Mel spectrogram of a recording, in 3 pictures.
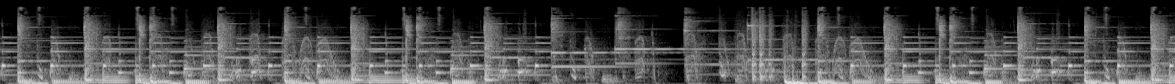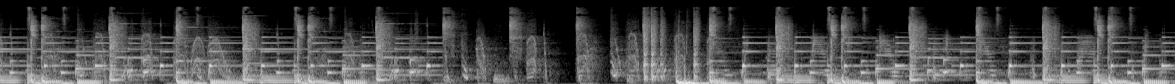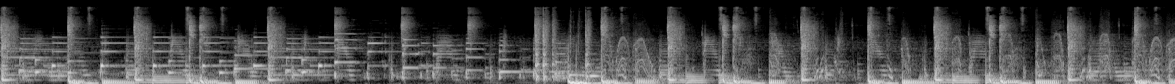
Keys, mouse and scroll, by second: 0.6 click, 1.7 middle click, 3.3 middle click, 4.1 KP_1, 7.1 click, 9.5 click, 15.2 click, 16.6 click, 26.0 click, 28.9 ctrl+middle click, 30.9 click, 32.9 shift+middle click.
